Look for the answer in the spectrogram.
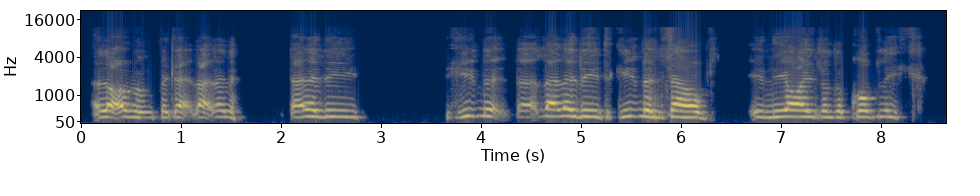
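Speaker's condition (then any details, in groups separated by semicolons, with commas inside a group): Cerebral palsy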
